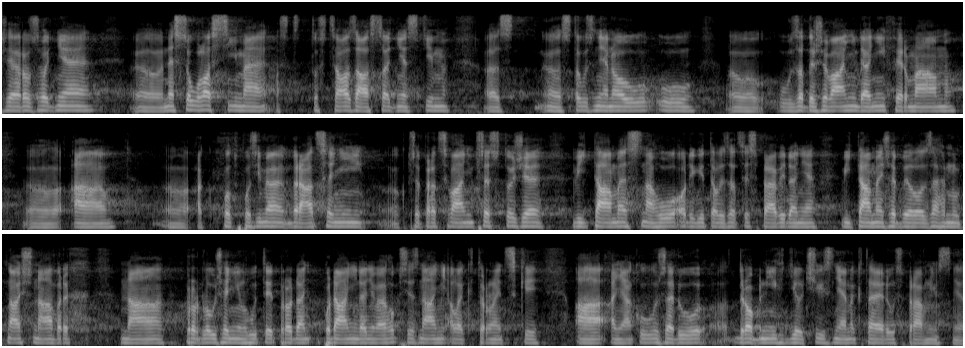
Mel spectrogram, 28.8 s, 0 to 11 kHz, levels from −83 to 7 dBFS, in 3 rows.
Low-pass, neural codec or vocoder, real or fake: 7.2 kHz; codec, 16 kHz, 4 kbps, FreqCodec, larger model; fake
